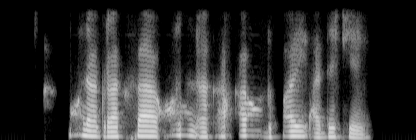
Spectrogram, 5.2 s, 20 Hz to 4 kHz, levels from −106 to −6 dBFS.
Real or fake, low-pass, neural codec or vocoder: fake; 3.6 kHz; autoencoder, 48 kHz, 32 numbers a frame, DAC-VAE, trained on Japanese speech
